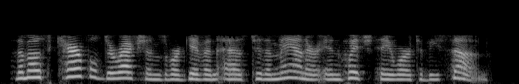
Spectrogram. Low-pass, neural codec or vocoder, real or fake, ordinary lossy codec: 7.2 kHz; none; real; AAC, 16 kbps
